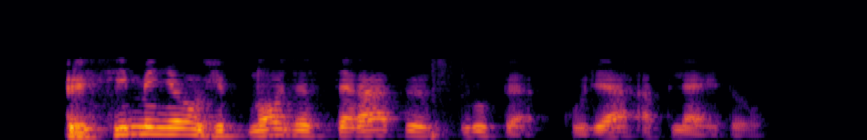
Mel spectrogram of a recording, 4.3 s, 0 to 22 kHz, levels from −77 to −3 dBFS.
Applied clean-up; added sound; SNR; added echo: neural mask model DeepFilterNet 3.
